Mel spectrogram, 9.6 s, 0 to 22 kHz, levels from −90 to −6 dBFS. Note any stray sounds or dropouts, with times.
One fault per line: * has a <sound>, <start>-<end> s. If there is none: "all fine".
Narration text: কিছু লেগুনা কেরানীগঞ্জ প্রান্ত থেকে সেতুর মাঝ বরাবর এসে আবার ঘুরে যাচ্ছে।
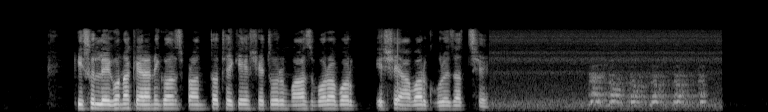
* has a bark, 7.3-8.9 s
